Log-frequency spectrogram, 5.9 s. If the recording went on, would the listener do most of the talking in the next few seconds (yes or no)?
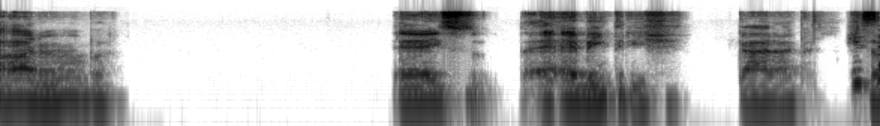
yes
